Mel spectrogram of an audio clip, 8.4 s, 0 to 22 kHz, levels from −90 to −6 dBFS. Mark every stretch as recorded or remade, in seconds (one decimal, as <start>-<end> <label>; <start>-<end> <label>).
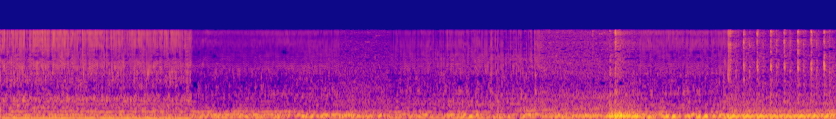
0.0-3.4 remade; 3.4-3.9 recorded; 3.9-5.4 remade; 5.4-6.4 recorded; 6.4-7.3 remade; 7.3-8.4 recorded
